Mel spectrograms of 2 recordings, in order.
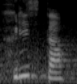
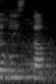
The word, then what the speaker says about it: Hrista: Si en bulgare, parce que je sais bulgare, ça se prononce. D'accord. Christa. Oui. Mais en français, souvent on dit Rista.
